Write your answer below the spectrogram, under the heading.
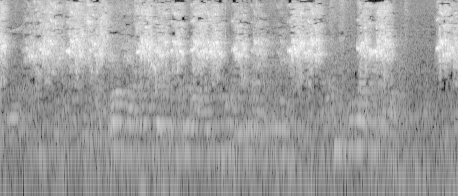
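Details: An adult pair of budgerigars gives bursts of scratchy, high-pitched chatter in quick repeated phrases.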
